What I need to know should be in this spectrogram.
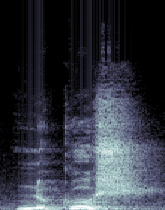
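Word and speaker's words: نقوش: معالج، معالج۔ نمونہ، نمونہ۔ نکوش نام نون پر پیش ہے، ہم روانی میں انجانے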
